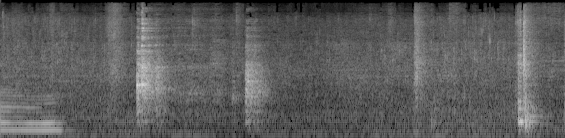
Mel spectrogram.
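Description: A lid is set over a pan of chicken with tomato and cheese, giving a few sharp metallic clanks and clinks spaced apart over a soft background hiss.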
